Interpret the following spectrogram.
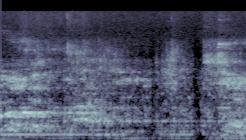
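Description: Background music with held, sung notes, mixed with indistinct voices.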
